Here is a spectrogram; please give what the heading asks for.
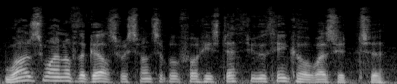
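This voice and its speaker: An actor playing a courteous, middle-aged Belgian detective with a French-speaking Belgian accent, speaking formally and precisely in a radio play. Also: male voice, mid-range voice, expressive, a little mellow, natural voice. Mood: probing. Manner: formal, precise diction, measured questioning.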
